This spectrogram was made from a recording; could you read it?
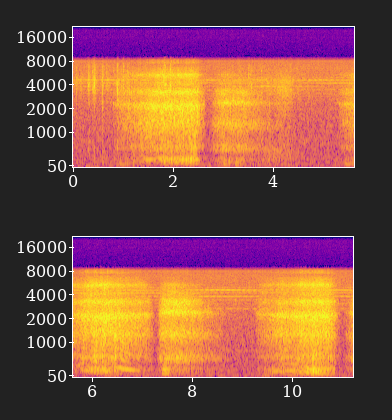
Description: haahaha she was snoring like so loud.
